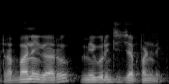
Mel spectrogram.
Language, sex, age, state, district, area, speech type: Telugu, male, 45-60, Andhra Pradesh, Nellore, urban, spontaneous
